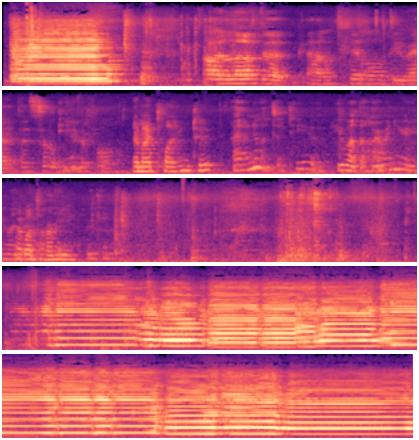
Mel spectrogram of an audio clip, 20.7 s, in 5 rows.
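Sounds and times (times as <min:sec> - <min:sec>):
fiddle playing folk song harmony: 0:00.0 - 0:01.4, 0:12.5 - 0:20.7.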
